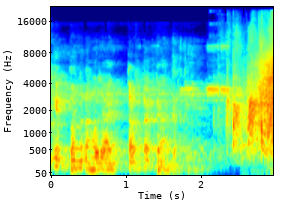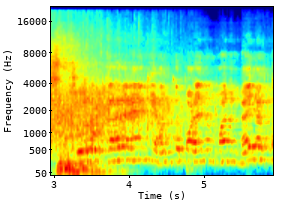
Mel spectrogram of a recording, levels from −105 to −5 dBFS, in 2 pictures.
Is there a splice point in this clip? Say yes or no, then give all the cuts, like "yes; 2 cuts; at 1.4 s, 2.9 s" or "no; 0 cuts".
yes; 1 cut; at 3.1 s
